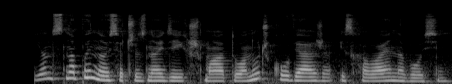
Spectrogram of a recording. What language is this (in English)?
Belarusian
